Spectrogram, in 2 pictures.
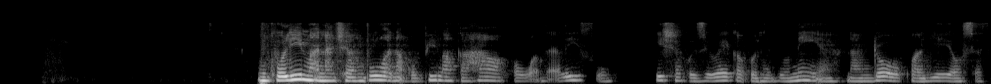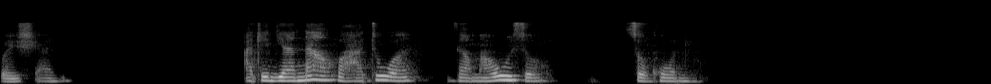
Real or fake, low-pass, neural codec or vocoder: fake; 7.2 kHz; codec, 24 kHz, 0.9 kbps, WavTokenizer, small release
